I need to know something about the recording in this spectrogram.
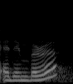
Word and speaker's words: Edinburgh: That's how you pronounce it. Edinburgh.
